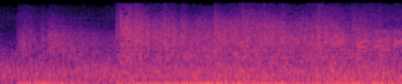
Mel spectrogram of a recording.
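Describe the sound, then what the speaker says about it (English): Medium artillery fire in the World in Conflict strategy game, with heavy rumbling barrages and explosions that thicken into a dense, loud roar after the first second and continue through to the end. "Medium artillery orders received."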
